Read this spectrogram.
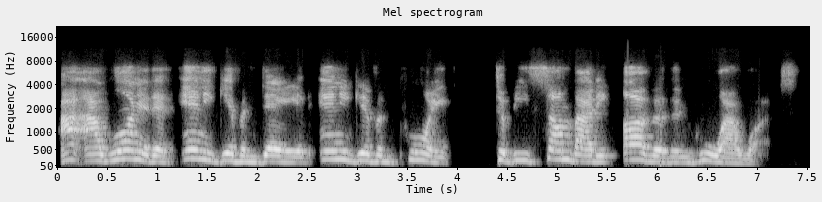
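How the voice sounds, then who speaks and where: A middle-aged woman from Trinidad and Tobago, a guest speaker at a recovery meeting, tells her recovery story in a husky, earnest, expressive voice that is fairly low and a bit bright. Speaking at a measured pace, she repeats words and circles back as she builds momentum, heard through dull, lo-fi video call audio.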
